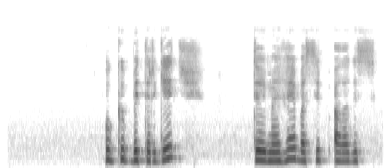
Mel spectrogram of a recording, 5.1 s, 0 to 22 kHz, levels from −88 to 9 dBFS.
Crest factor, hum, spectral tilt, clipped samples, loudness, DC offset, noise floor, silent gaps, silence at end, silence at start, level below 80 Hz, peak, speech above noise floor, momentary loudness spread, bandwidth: 18 dB; none; -6 dB/octave; under 0.1%; -28 LUFS; under 0.1%; -72 dBFS; none; 0.15 s; 1.4 s; -82 dBFS; -12 dBFS; 44 dB; 12 LU; 11 kHz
